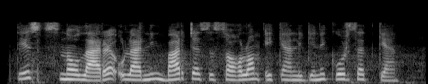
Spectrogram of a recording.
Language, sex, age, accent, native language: Uzbek, female, 18-24, Namangan, Uzbek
